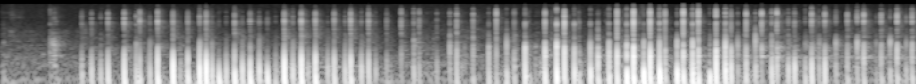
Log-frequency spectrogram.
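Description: A small clear plastic bottle with a purple cap, partly filled with liquid, is tapped with fingertips and nails and turned over. The result is a quiet, rapid, uneven stream of short dry taps and clicks, each with a soft low thud and a bright tick, continuing steadily throughout.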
